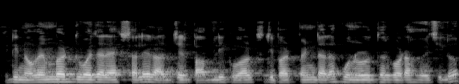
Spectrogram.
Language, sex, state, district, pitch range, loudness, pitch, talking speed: Bengali, male, West Bengal, Kolkata, 105-110 Hz, -19 LUFS, 110 Hz, 170 wpm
